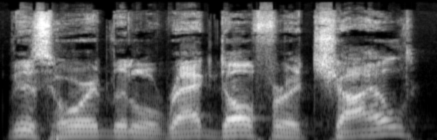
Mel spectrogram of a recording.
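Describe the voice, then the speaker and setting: An actor playing a sardonic, weary supernatural detective in a radio drama with noir-style narration. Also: male voice, fairly high pitch, normal speed, lightly acted. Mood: wry, reluctant. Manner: sardonic, dry.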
